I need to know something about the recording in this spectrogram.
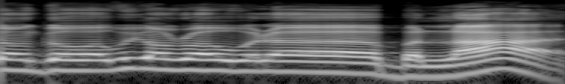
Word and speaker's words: Ballage: Man, we're gonna roll with Balaz. Is that how you say his name? Yeah, Kalen Ballage.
